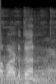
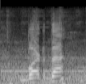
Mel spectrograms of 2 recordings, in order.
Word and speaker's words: Vardhan: ज्यादा उसको माइलेज मिलेगा जैसा आपने बोला वर्धन तो कोई कोई जगह में इसको प्रोनाउंस करता है इट इ बर्धन टू द फार्मर्स तो हम उसको ट्रांसलेट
